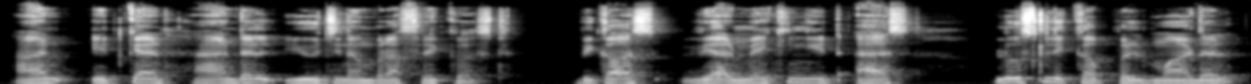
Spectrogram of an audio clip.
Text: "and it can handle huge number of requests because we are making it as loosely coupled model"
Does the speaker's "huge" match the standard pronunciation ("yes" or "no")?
yes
